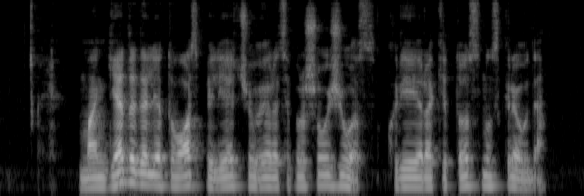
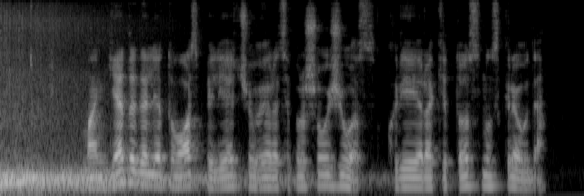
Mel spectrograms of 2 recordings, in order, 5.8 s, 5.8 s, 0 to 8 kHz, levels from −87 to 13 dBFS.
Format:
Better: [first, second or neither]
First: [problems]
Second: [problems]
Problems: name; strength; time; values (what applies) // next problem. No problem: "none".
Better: first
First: none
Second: background sound (Boom); 2 dB below the speech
